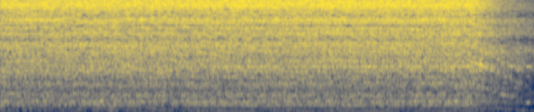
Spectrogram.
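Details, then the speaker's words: Paper shredder with paper bound in the cutter head: a sheet inserted without touching the cutters, motor runs with a steady high-pitched roar and hissy shredding for about five seconds, then eases as the jam frees up. Paper jam in cutter head. "Just take a piece of paper and just stick it in there far enough to where it will run, but the paper will not touch the shredder. And let it run. And then you'll hear that it frees up."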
